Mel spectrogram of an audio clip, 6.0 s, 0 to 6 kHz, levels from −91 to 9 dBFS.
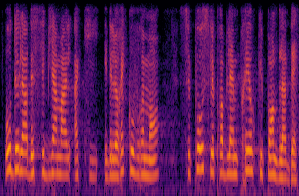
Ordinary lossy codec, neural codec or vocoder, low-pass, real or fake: Opus, 32 kbps; none; 5.4 kHz; real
